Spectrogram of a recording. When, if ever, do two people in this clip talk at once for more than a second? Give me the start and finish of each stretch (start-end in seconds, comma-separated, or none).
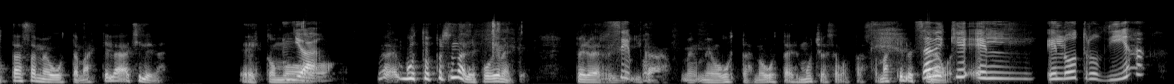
none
